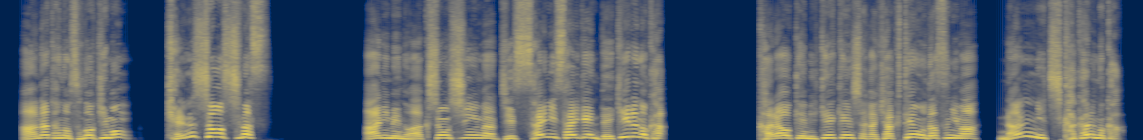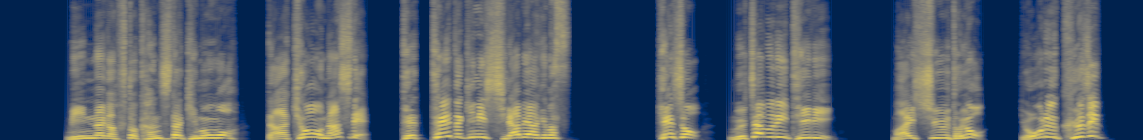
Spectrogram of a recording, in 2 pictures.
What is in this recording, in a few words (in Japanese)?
ナレーション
